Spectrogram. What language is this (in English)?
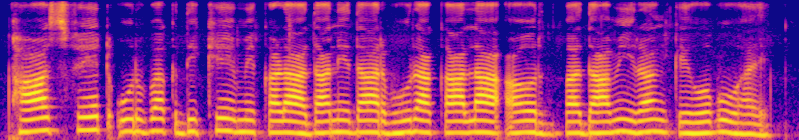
Magahi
